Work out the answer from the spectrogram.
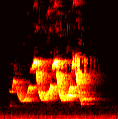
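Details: An African Congo grey parrot at home imitates the house door alarm that sounds when someone comes in or goes out, giving bright, electronic-sounding stepped, rising and falling whistled tones; nothing else is heard.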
